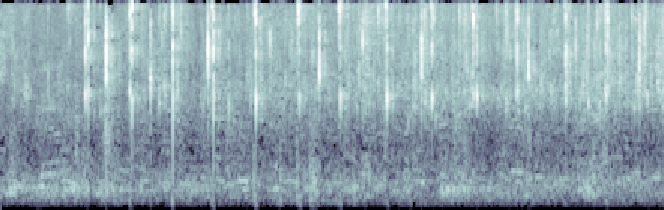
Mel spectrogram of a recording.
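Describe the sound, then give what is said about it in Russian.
In a group game imitating rain, palms rub slowly together in a steady soft rustle like wind, while scattered sharp taps land irregularly on top, imitating the first raindrops of a shower. “Сначала мы начинаем медленно тереть ладонями. Шуршит ветер.”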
